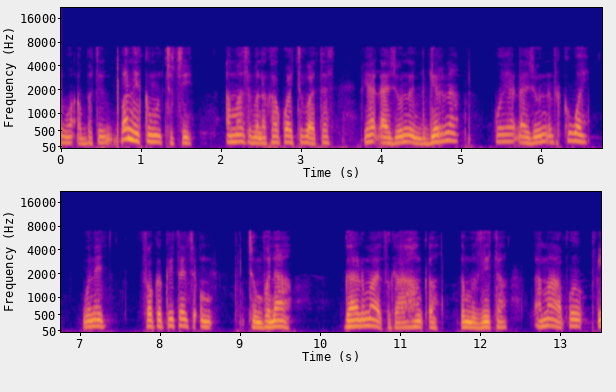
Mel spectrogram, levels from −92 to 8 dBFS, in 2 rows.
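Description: Throughout the speech, the sound is dull and band-limited, with nothing above 7 kHz. A rough, fluttering noise surrounds tonal parts. The cause is likely heavy Dolby Digital compression, fitting a bitrate near 40 kbps. Starved frequency lines get filled with dither noise.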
